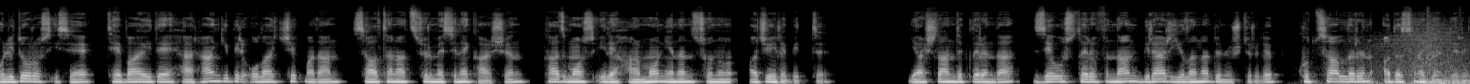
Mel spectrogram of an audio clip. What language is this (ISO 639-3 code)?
tur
